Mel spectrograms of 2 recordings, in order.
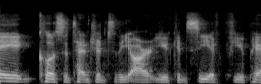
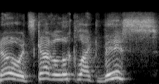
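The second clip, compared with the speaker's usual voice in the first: mock very high, loud yell; 11 semitones higher, 5 dB louder than usual. Imagining a director yelling at everybody on set: imitating Jon Favreau yelling. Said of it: "yelling at everybody".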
